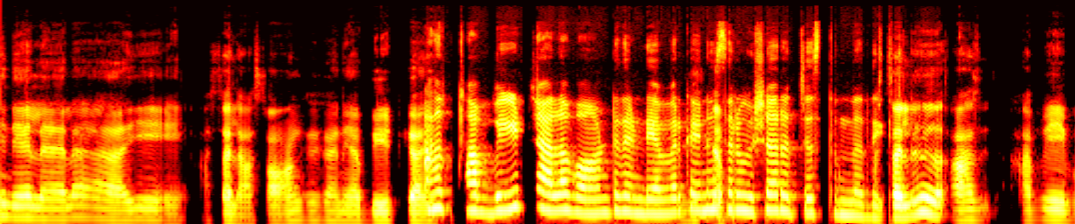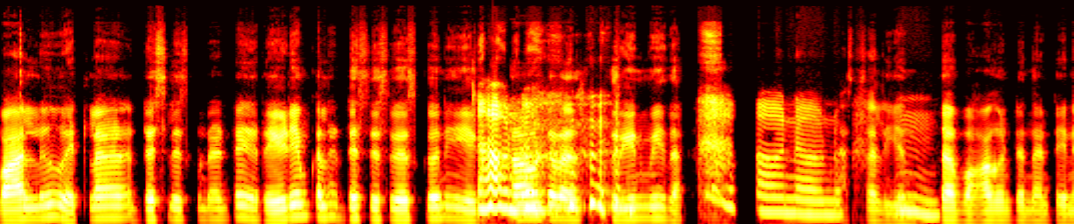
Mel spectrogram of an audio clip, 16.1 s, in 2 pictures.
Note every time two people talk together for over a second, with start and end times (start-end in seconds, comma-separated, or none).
none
